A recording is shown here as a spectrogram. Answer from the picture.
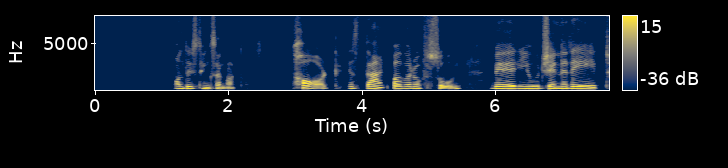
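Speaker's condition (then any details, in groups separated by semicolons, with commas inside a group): No condition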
